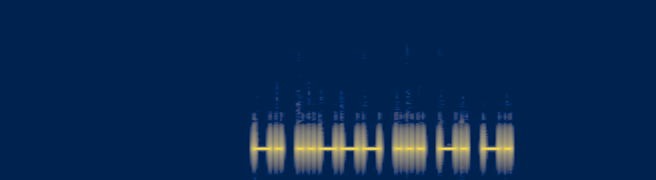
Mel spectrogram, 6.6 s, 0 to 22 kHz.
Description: Morse code, heard as a keyed tone, about 23 wpm, 700 Hz. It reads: N2SNN
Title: USA Call Signs - 5 Characters - Repeated 3x - 22wpm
